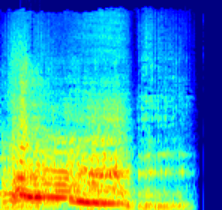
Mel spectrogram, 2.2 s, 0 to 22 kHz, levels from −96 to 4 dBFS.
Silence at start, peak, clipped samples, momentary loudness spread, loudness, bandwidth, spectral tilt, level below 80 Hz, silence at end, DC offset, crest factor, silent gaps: 0 s; 0 dBFS; 0.1%; 20 LU; -10 LUFS; 16.5 kHz; -8.5 dB/octave; -34 dBFS; 0.4 s; under 0.1%; 12 dB; none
